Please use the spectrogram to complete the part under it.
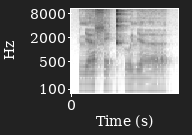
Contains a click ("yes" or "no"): no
